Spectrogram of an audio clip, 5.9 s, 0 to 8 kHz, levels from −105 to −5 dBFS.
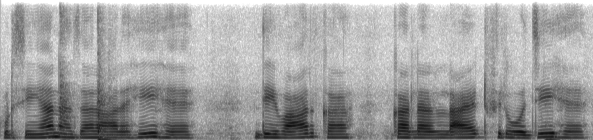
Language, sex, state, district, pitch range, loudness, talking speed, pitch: Hindi, female, Jharkhand, Ranchi, 170-190 Hz, -19 LUFS, 110 wpm, 175 Hz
